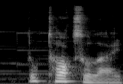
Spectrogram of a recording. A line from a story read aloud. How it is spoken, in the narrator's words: Merrily grumbled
